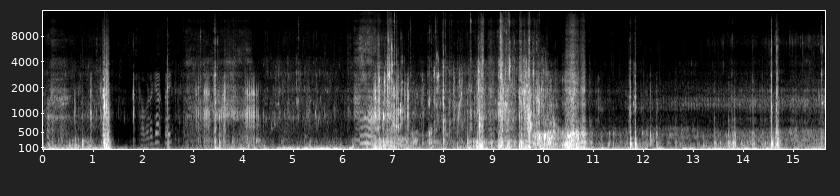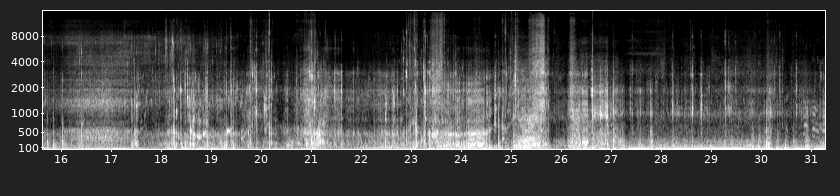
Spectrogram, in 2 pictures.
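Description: Sea water splashing and slopping around a camera held at the surface in choppy water, with a boat's engine running low as the boat comes alongside the diver.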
